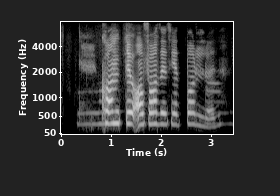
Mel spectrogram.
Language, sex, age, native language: Icelandic, female, 7, Icelandic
